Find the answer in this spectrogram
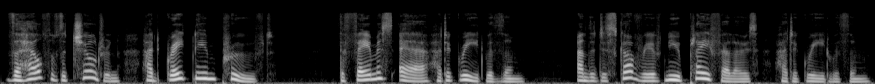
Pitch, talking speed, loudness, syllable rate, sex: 185 Hz, 170 wpm, -19 LUFS, 5.3 syllables/s, female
